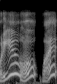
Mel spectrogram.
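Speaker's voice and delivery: inquisitive, high voice with rising intonation.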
